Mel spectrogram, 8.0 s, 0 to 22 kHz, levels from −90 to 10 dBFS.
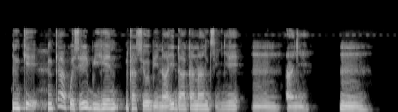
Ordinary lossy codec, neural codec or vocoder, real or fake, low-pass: Opus, 64 kbps; none; real; 7.2 kHz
